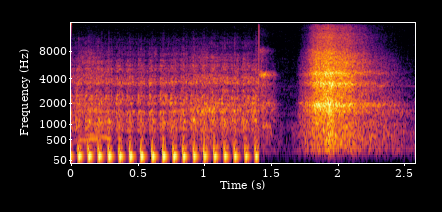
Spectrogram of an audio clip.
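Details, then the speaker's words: Motorcycle on a ride, possibly the 400 (Scram 400), after stopping hot: starter cranks at about nine even pulses a second but never catches; no-start, riders suspect overheating. "ഇപ്പൊ start ആകുന്നില്ല. Of ആക്കണ്ടായിരുന്നില്ലേ? ആ എനിക്ക് തോന്നുന്നു heat ആയതാണ്."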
